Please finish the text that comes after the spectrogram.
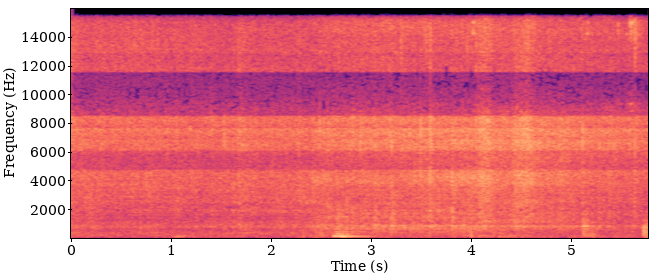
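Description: Cooked rice is stirred into a coriander masala in a hot pan, giving a continuous bright sizzle and hiss with occasional scraping stir sounds, close and steady.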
